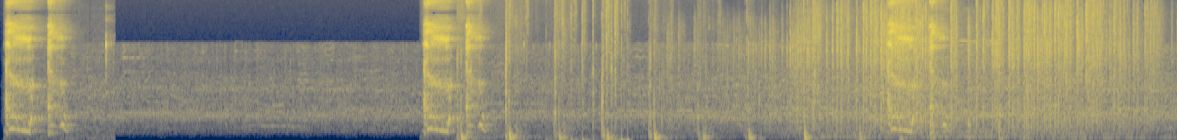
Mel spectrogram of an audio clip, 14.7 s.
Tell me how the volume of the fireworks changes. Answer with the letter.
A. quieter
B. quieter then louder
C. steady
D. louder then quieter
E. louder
E.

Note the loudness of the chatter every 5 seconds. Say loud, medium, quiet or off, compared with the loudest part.
medium, medium, loud.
